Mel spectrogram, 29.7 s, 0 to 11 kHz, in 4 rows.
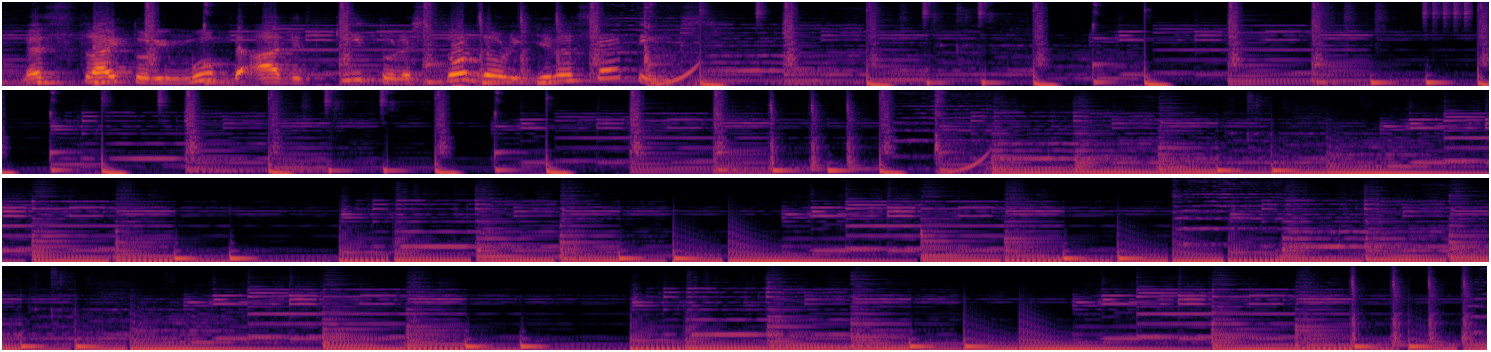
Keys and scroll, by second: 1.8 h, 2.9 h, 4.6 Right, 6.6 s, 8.2 Right, 9.3 m, 11.3 Right, 12.4 w, 14.4 w, 15.6 w, 16.8 w, 18.7 Right, 20.7 c, 22.2 Right, 23.9 p, 25.6 p, 26.6 Right, 28.1 e.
